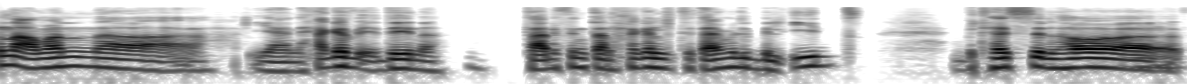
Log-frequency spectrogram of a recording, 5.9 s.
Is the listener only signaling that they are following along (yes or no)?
no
